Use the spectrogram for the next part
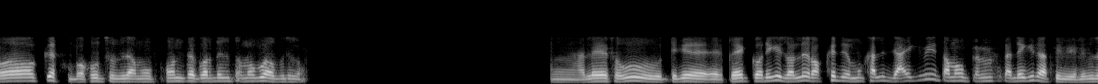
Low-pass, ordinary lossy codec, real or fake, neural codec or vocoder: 3.6 kHz; Opus, 24 kbps; fake; codec, 24 kHz, 1.2 kbps, DualCodec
